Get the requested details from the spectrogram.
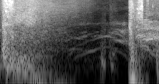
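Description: Blows land with sharp thuds in a fight.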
